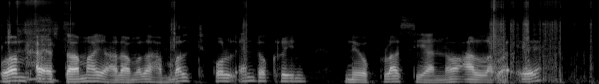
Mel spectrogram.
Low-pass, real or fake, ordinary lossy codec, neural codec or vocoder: none; fake; none; codec, 44.1 kHz, 7.8 kbps, DAC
